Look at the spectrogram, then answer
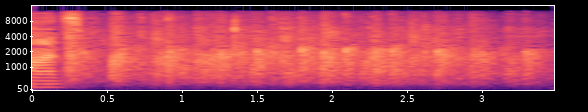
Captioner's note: applause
